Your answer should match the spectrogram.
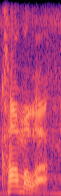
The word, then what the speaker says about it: Kamala: fellow hosts on fox her name is pronounced comma like the punctuation mark look kamala okay seriously i've heard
